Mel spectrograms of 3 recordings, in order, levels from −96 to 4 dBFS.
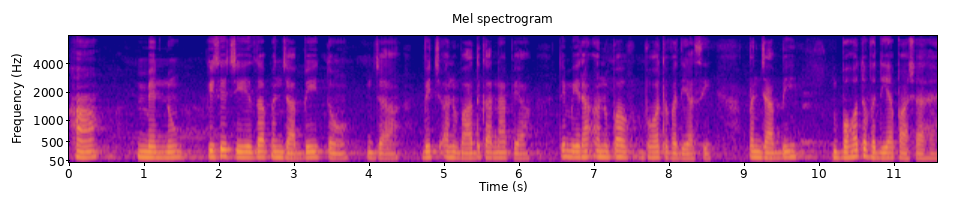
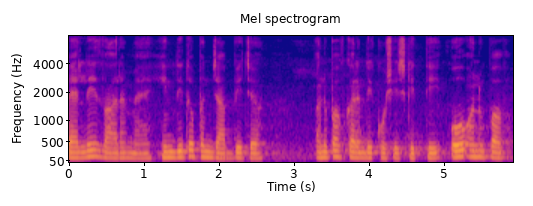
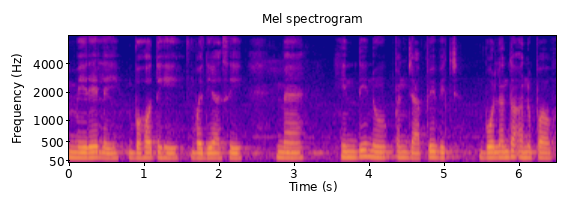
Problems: none marked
